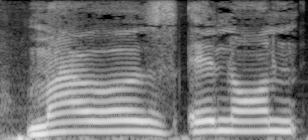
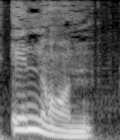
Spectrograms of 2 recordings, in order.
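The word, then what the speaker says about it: Maoz Inon: Maros Enon, did I pronounce your name right? Is it Enon? Am I pronouncing it right? – It's perfect.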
